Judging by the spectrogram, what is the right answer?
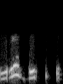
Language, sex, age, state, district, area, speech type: Sindhi, female, 18-30, Delhi, South Delhi, urban, conversation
